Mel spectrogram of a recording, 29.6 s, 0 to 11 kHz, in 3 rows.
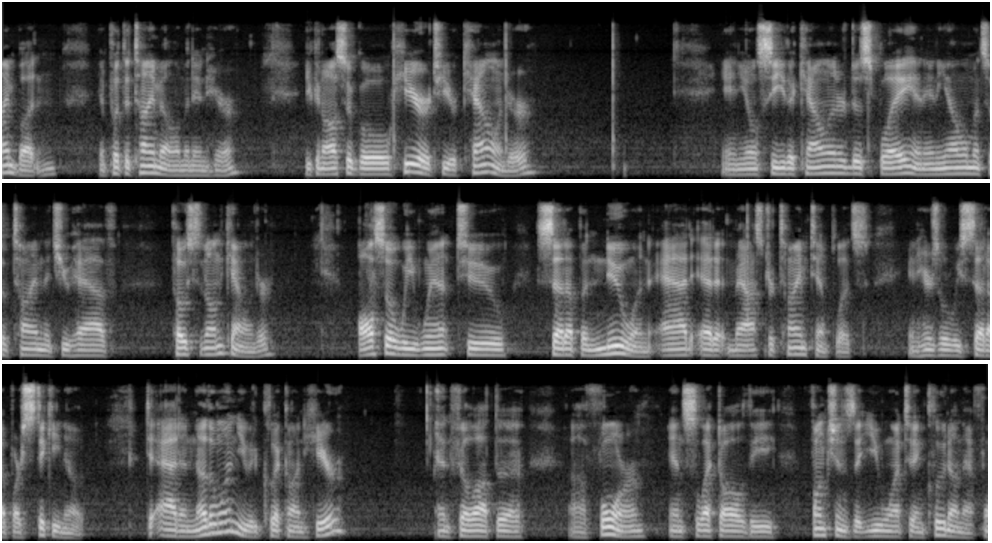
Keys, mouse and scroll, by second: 8.7 Down, 9.3 Down, 9.4 Down, 9.9 Down, 10.1 Down, 10.3 Down, 10.5 Down, 10.6-12.7 Down, 11.7 Up, 11.9-12.7 Up, 13.2 Up.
